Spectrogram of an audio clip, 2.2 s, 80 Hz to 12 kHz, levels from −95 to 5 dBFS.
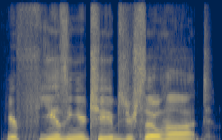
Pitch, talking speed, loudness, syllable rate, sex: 165 Hz, 190 wpm, -17 LUFS, 5.4 syllables/s, male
